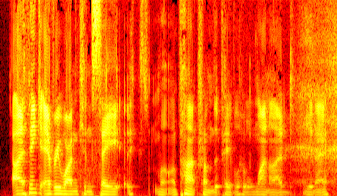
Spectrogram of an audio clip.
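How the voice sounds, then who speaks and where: In an Australian accent, a man speaks with a fairly low pitch. The recording is very clean, with a silent background. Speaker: podcast host. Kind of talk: casual interview. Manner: hesitant, filler-heavy.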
